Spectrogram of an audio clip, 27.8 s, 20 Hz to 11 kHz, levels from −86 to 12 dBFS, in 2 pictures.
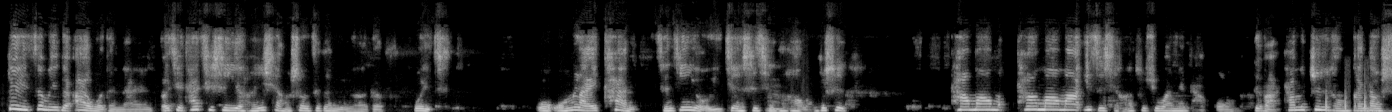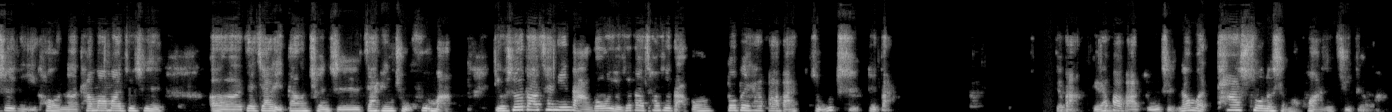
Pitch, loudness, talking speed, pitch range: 205 Hz, -17 LUFS, 285 characters per minute, 175-245 Hz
